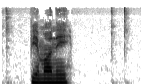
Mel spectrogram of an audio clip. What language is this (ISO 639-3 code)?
lav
